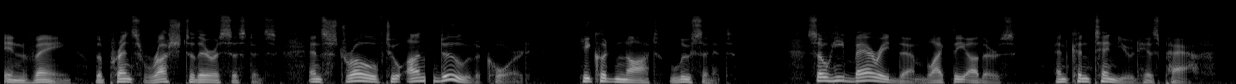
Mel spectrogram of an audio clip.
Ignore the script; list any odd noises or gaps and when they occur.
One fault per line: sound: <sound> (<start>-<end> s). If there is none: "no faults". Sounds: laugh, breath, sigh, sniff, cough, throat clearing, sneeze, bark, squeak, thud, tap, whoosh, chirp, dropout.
sound: dropout (4.2-4.3 s)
